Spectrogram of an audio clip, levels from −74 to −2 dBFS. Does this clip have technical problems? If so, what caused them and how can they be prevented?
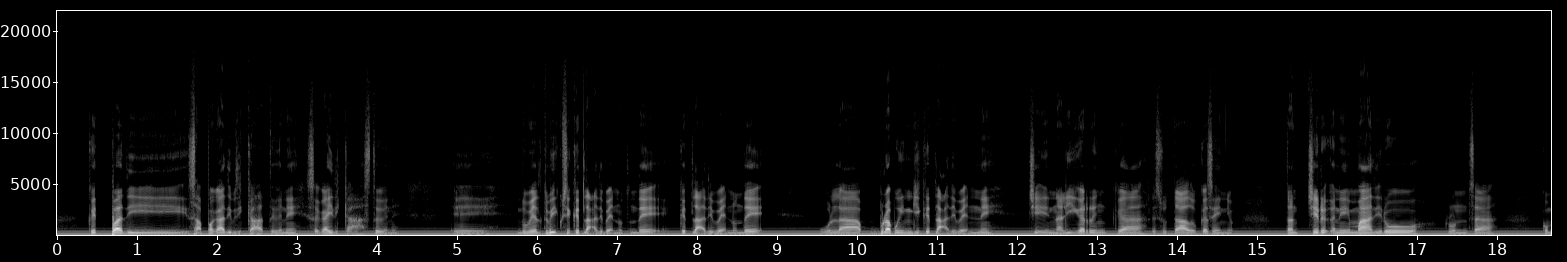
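Yes. Mains hum runs through the whole speech clip: a steady 50 Hz tone, fairly loud at roughly 10 dB below the speech, from power-line current leaking in through a ground loop or nearby transformer. A spectrogram shows a constant horizontal line at 50 Hz with fainter harmonics above it. Using balanced cables, a single grounding point, and keeping the audio gear away from transformers would prevent it.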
